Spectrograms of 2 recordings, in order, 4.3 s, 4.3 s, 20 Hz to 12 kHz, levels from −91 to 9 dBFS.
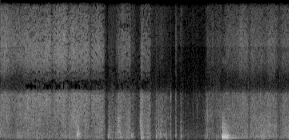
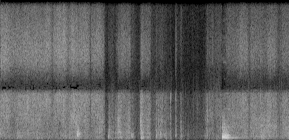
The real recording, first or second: second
